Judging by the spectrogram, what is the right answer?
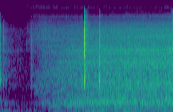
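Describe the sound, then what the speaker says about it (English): Diesel heater fan in a skoolie bus spins up into a steady, moderately loud whoosh after a couple of soft clicks, holding an even hum to the end. "you can hear the fan is on"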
